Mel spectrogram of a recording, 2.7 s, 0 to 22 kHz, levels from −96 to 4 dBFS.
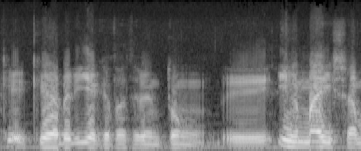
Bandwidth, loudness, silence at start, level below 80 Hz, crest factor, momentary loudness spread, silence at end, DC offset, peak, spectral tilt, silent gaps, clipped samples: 15.5 kHz; -16 LUFS; 0 s; -44 dBFS; 12 dB; 8 LU; 0 s; under 0.1%; -4 dBFS; -6.5 dB/octave; none; under 0.1%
